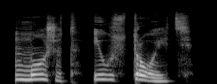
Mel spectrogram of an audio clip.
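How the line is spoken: Angry blurt. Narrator (Russian): выпалила она зло

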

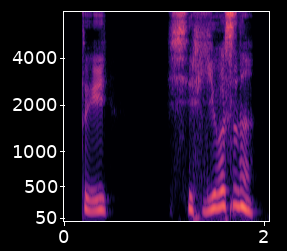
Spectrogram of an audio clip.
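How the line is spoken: Strained, breaking into hoarseness. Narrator (Russian): выдавил он, голос сорвался на хрип

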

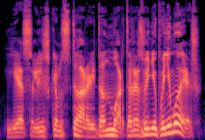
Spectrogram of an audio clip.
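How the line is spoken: Near growl. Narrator (Russian): Едва не прорычал он

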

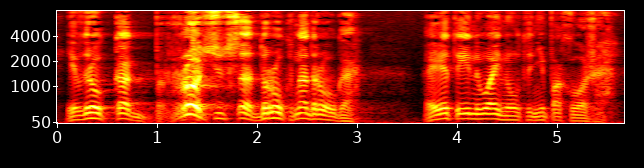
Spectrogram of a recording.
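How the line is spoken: Angry. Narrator (Russian): сердито закончил Повондра

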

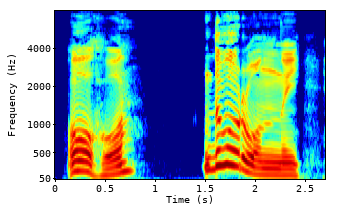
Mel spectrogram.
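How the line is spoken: Cheerful greeting. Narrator (Russian): весело приветствовал меня Алерик

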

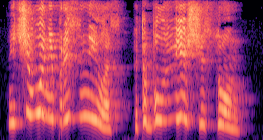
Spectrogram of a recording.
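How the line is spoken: Snappish retort. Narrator (Russian): Огрызнулась Белочка

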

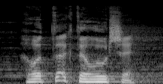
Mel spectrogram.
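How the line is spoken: Relieved sigh. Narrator (Russian): облегченно вздохнул полковник

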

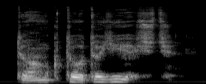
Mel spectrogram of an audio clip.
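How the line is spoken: Dull muffled voice. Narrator (Russian): глухо выговорил Исмат

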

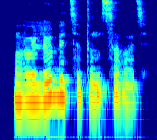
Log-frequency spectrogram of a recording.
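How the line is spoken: Slightly hoarse. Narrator (Russian): Голос Аласдера прозвучал чуть хрипло

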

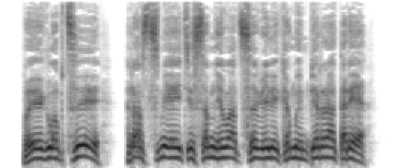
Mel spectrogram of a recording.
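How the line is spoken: Shout. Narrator (Russian): выкрикнул защитник

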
